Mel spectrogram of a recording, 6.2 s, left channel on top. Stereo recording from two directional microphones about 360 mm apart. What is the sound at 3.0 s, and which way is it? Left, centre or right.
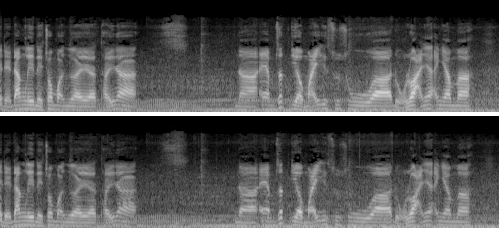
Speech, centre.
